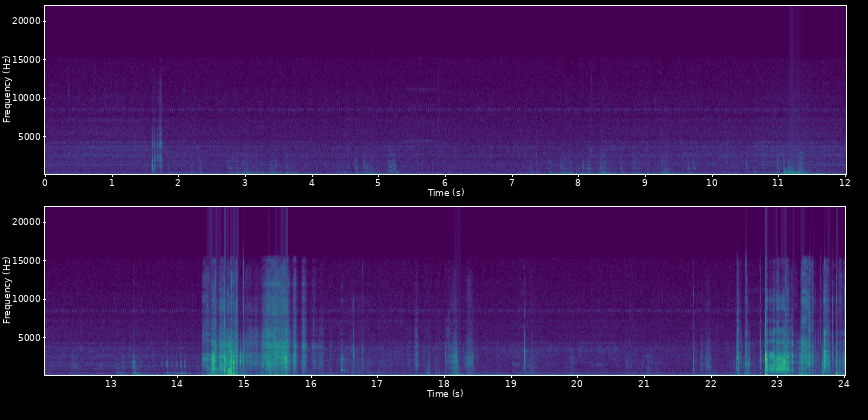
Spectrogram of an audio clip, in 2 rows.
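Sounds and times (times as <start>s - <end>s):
honeybees buzzing: 14.2s - 24.0s
loud rushing rustling noise: 14.4s - 16.4s.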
